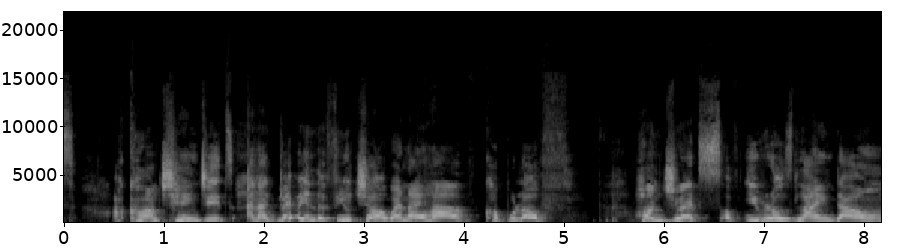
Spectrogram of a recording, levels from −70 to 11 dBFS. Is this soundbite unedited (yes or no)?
no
